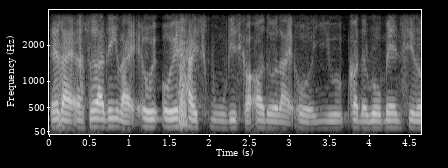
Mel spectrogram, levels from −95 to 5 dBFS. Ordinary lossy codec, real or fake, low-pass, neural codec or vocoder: none; fake; 3.6 kHz; autoencoder, 48 kHz, 128 numbers a frame, DAC-VAE, trained on Japanese speech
